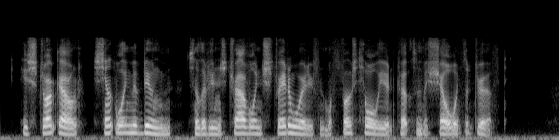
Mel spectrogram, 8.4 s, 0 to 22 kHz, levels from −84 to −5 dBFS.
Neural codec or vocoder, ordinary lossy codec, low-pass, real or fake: autoencoder, 22.05 kHz, a latent of 192 numbers a frame, VITS, trained on many speakers; MP3, 64 kbps; 7.2 kHz; fake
